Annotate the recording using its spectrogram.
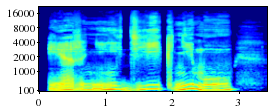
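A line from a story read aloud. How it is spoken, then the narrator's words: Hissing. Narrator (Russian): Бет уже шипела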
